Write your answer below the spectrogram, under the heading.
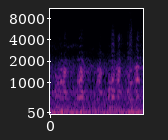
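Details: Canada geese at Deer Lake, Burnaby, British Columbia, possibly two males fighting or else mating, give a rapid run of about six nasal, harsh honks in under two seconds, over a steady low rumble of wind.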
